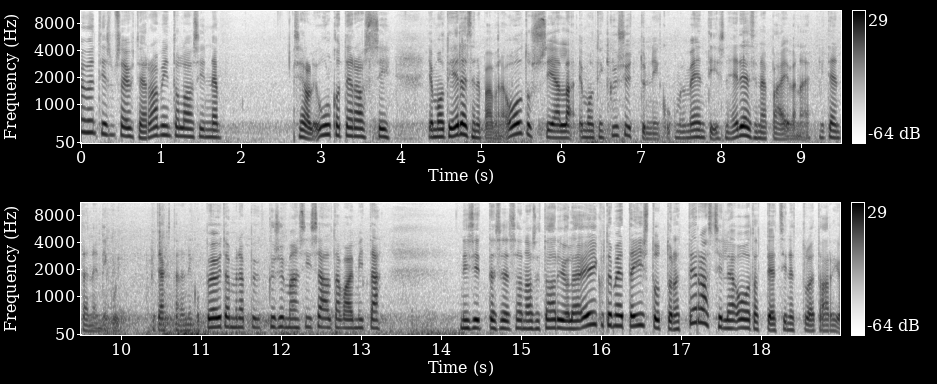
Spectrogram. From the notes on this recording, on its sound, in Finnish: Jakso äänitetty pihalla joten ulkoilman korkea happipitoisuus aiheuttaa hetkittäin tarinankerronnassa hyppyjä.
